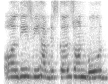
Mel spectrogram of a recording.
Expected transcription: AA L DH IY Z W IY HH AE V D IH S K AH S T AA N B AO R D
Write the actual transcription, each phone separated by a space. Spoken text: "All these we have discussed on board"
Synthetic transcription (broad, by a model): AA L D IY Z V IY HH AE V D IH S K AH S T AA N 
